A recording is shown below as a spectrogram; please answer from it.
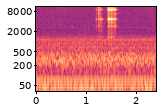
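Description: Two quick, light clinks of small beads knocking together, the second louder and ringing briefly, about a second and a half in, over a faint steady room hum.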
